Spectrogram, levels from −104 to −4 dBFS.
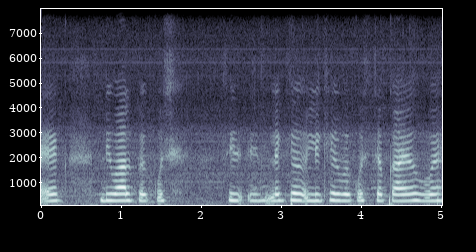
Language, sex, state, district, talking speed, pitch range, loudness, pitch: Hindi, female, Jharkhand, Garhwa, 120 wpm, 260-275 Hz, -18 LUFS, 265 Hz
